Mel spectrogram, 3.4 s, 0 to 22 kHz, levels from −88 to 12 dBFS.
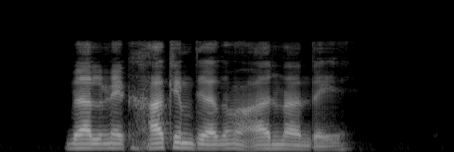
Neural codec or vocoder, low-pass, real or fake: codec, 16 kHz, 1 kbps, FunCodec, trained on Chinese and English, 50 frames a second; 7.2 kHz; fake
